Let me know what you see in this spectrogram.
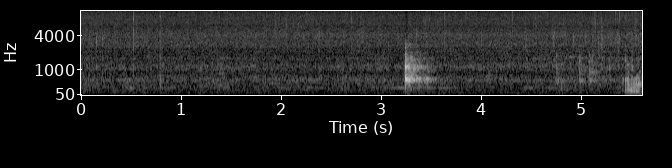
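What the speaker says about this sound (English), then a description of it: "So with the garlic in this, you only want to cook it for a couple of minutes or it'll burn." Garlic, fennel seeds, oregano and crushed red pepper fry in a pan for a cioppino fish stew, giving a soft, steady sizzle with one sharp clink partway through and no talk.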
